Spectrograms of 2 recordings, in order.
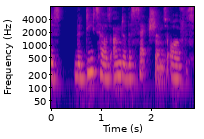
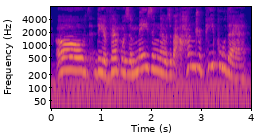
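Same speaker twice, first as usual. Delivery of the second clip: louder, excited bragging; boastful exaggeration; 3 semitones higher, 8 dB louder than usual. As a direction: hype up the story for the guests. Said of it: "the guy or the girl is saying".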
